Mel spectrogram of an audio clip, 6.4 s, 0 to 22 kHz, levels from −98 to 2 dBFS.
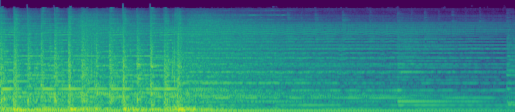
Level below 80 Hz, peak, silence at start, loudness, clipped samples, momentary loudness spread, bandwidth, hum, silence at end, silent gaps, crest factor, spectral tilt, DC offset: -24 dBFS; 0 dBFS; 0 s; -15 LUFS; under 0.1%; 17 LU; 17 kHz; none; 0 s; none; 16 dB; -4.5 dB/octave; under 0.1%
